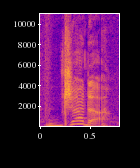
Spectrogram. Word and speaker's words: judder: day this morning's word of the day is jada jada it's spelled j-u-d-d-e-r jada it's a verb which means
